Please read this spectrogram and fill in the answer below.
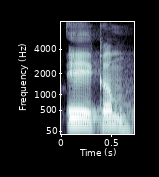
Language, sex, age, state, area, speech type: Sanskrit, male, 30-45, Rajasthan, rural, read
